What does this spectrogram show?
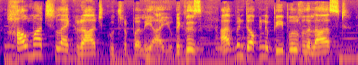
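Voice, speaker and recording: A man's voice: fairly high pitch, sing-song, brisk, soft background music. A man hosting a television interview, asking effusive, rambling questions. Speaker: interviewer, TV host.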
